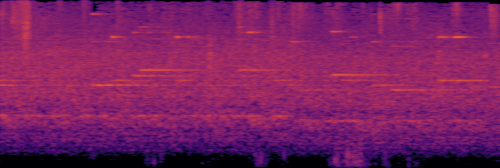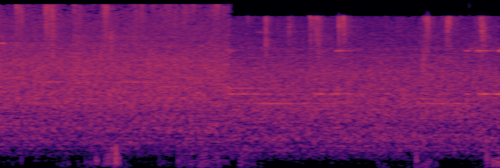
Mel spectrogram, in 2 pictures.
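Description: Hands pressing crumbly motichoor laddu mixture into balls in a steel bowl, with a few soft bumps, over a steady hiss with scattered faint chime-like tinkling tones.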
